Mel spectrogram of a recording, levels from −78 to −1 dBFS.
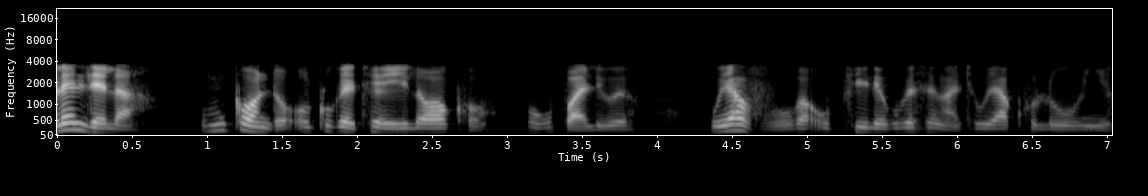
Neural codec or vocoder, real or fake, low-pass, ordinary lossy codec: vocoder, 44.1 kHz, 128 mel bands every 512 samples, BigVGAN v2; fake; 3.6 kHz; none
